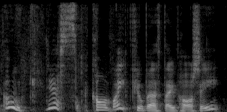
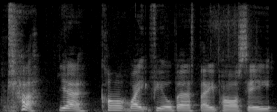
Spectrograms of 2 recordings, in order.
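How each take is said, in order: First: It sounds sincerely excited and happy. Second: It sounds sarcastic and unenthusiastic.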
